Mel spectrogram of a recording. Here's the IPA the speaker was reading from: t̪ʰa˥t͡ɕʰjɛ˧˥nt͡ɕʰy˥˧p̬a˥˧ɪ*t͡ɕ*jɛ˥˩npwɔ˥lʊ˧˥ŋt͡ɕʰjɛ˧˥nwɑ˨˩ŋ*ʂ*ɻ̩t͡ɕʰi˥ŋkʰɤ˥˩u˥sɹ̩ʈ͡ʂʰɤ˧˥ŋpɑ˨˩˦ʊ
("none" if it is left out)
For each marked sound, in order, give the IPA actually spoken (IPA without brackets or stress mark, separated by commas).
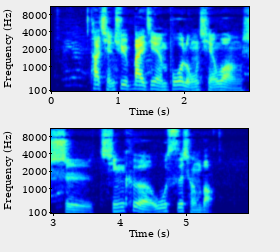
t͡ɕ, ʂ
